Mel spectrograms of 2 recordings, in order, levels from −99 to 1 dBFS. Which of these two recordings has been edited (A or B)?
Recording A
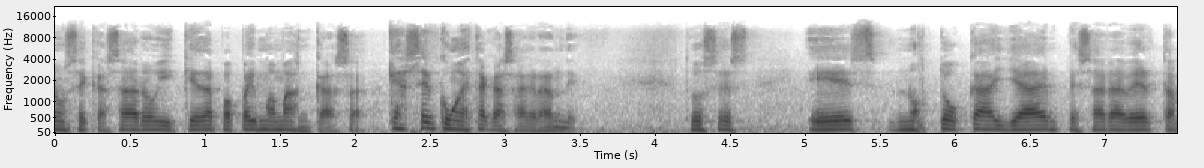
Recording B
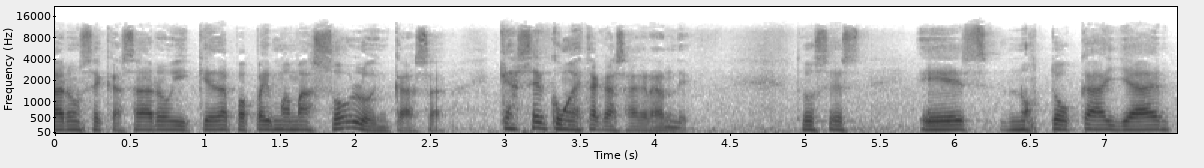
A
